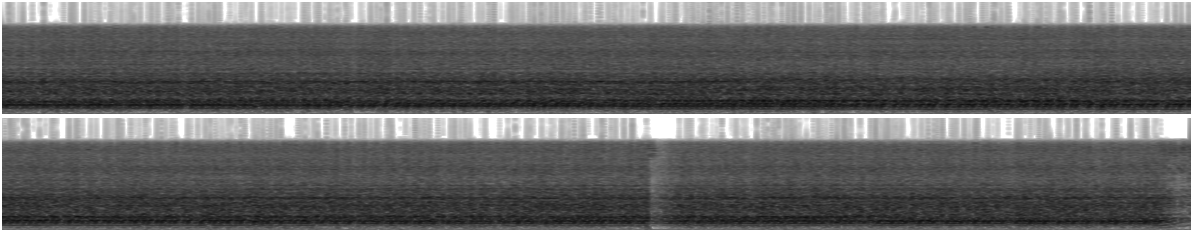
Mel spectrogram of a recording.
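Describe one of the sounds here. A car engine idles steadily and loudly close by.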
